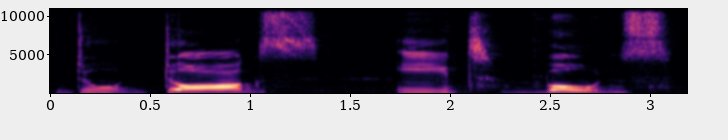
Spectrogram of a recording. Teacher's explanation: a regular question goes up compared with a statement, but drops back down at the end.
